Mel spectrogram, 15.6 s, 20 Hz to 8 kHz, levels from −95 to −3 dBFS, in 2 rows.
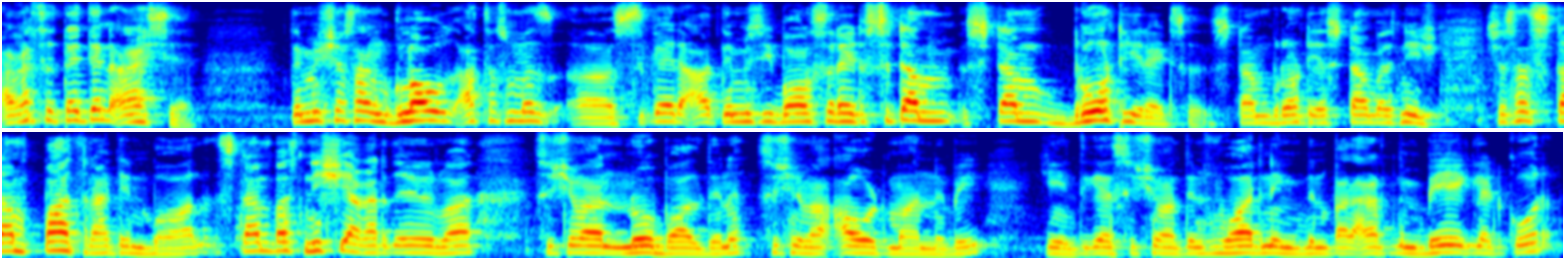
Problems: none marked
